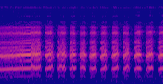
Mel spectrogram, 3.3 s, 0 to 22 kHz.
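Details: Red junglefowl heard during trapping on 20 January 2023: a steady run of short, nasal clucking notes repeated about twice per second, following a longer sustained note at the start.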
